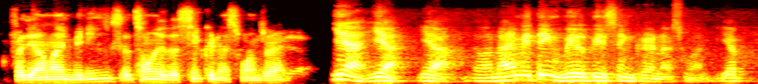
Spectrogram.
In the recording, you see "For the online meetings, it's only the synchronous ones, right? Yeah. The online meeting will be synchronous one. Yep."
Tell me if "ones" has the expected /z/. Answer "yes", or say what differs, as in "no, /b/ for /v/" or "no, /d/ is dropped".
yes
